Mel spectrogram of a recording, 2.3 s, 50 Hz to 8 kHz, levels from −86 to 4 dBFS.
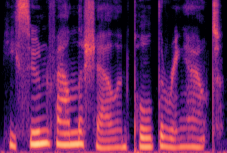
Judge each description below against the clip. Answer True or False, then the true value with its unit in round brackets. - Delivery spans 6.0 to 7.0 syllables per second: False (5.1 syllables/s)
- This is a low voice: False (190 Hz)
